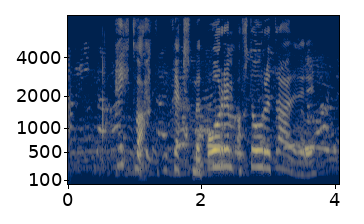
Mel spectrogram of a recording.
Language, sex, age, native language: Icelandic, male, 14, Icelandic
